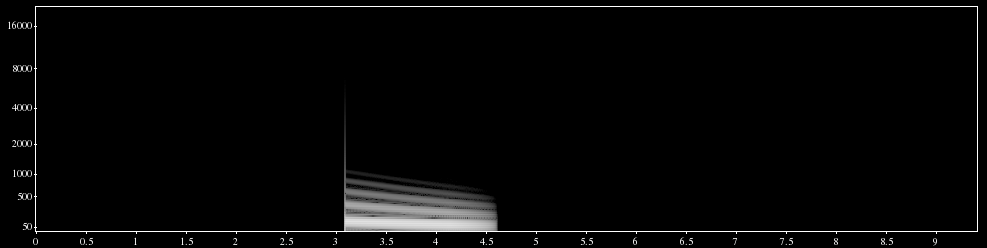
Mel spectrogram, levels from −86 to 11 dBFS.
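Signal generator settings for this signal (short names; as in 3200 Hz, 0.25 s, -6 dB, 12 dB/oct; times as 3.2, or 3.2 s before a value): sub drop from 120 Hz, over 1.52 s, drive 3 dB, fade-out 0.46 s, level -5 dB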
